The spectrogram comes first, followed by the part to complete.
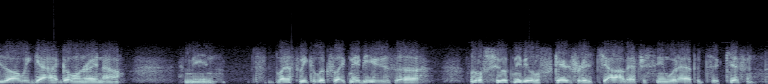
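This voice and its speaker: A man at a moderate pace in an American accent, with noticeable background noise. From US Midwest. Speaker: caller. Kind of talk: phone-in message.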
